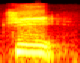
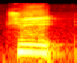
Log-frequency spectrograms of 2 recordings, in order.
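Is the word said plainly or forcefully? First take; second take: forcefully; plainly. First: The word is said more strongly and forcefully. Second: The word is said plainly, without extra force.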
